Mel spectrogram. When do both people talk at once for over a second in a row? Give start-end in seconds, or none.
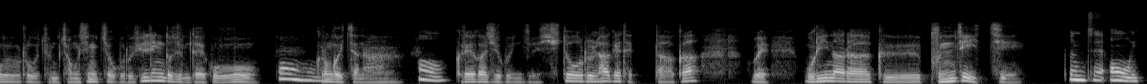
none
